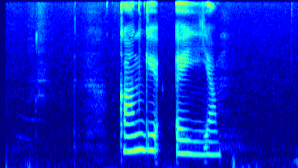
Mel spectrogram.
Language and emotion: Russian, neutral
